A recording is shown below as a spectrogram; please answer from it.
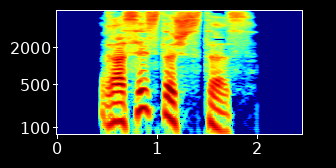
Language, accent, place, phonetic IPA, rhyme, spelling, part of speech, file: German, Germany, Berlin, [ʁaˈsɪstɪʃstəs], -ɪstɪʃstəs, rassistischstes, adjective, De-rassistischstes.ogg
- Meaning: strong/mixed nominative/accusative neuter singular superlative degree of rassistisch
